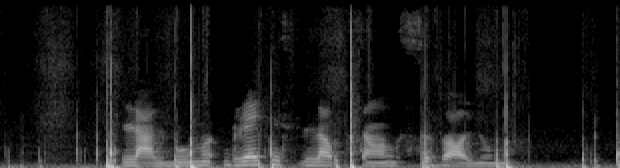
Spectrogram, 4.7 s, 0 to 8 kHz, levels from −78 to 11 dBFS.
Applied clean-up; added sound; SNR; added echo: none; Walk, footsteps; -3 dB; none.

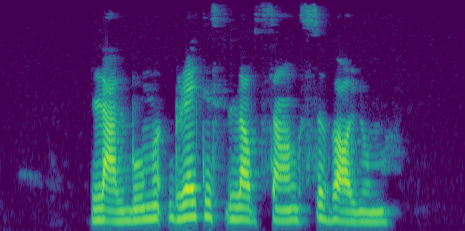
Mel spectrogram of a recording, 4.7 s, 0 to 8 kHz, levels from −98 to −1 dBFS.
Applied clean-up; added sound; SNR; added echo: none; none; none; none.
